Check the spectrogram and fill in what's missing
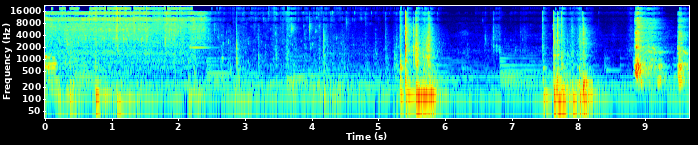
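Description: Tap water runs into a kitchen sink while vegetables are washed, a steady splashing stream followed by intermittent bursts of rinsing, clunks and handling noises near the microphone.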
